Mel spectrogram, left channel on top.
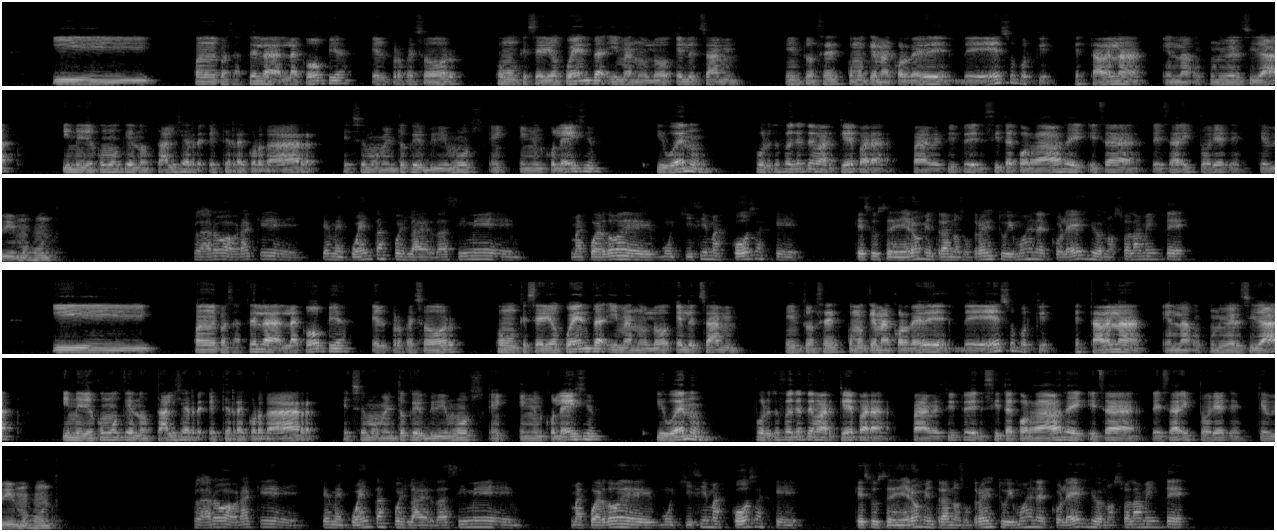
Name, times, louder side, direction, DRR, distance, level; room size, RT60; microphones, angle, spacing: voice 1, 0.5-1.5 1.9-4.6 4.9-7.4 7.8-12.8 13.3-15.9 16.1-18.7 19.3-19.9 20.3-26.0, right 3 dB, 35° right, 1.1 m, -29 dB
voice 2, 27.4-30.7 31.1-33.4 34.0-37.3, right 1 dB, 15° right, 1.2 m, -33 dB
7.3 x 5.0 x 3.6 m
head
